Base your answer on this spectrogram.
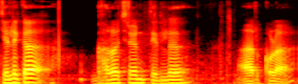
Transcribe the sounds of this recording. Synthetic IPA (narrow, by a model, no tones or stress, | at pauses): d͡ʒelika | ɡʱaɾɔt͡ʃʰɾent̪ilə | a̰ɾkɔɽa̰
